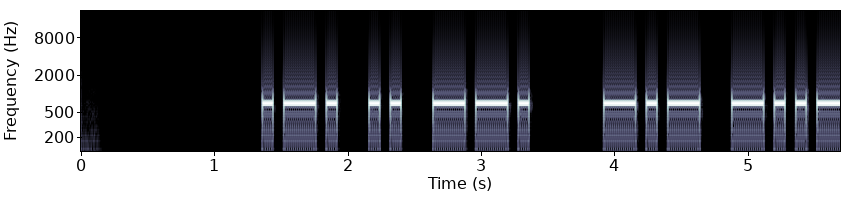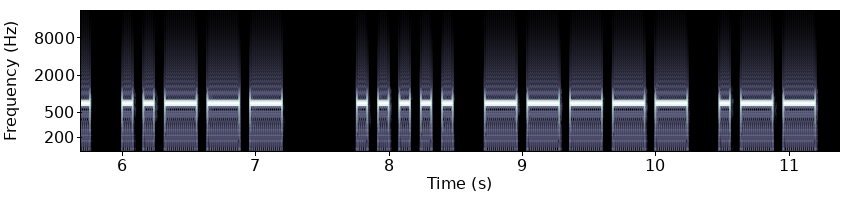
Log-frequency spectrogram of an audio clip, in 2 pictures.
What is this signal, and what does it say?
Morse code, heard as a keyed tone, about 15 wpm, 700 Hz. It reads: RIG KX2 50W
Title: Practice QSO - Exchange 2 - Info - 15wpm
